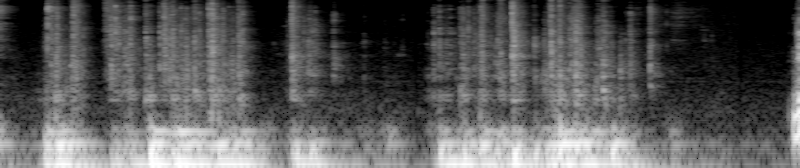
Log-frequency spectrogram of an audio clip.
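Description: Computer keyboard typing in two quick bursts of keystrokes, the second starting about three seconds in, as a terminal command is entered.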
